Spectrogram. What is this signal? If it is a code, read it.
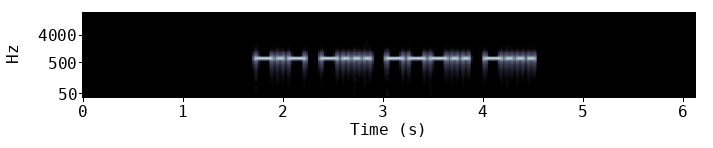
Morse code, heard as a keyed tone, about 22 wpm, 700 Hz. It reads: KB8B
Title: USA Call Signs - 4 Characters - 22wpm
